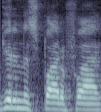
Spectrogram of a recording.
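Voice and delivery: plain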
